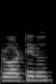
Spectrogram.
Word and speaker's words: drought: সেরকম ড্রটেরও তাই, সেক্ষেত্রেও সেমই হয় উচ্চারণটা, ড্রট স্পেলিংটা DROUGHT, ইউ এর পর GH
